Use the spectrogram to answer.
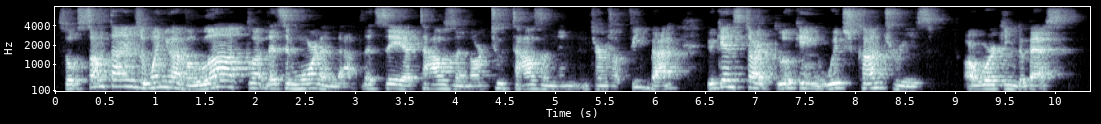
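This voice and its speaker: A man's fairly high voice with lively intonation at a moderate pace, in a room with audible echo. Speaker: ecommerce webinar host. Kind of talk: tutorial. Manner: halting.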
